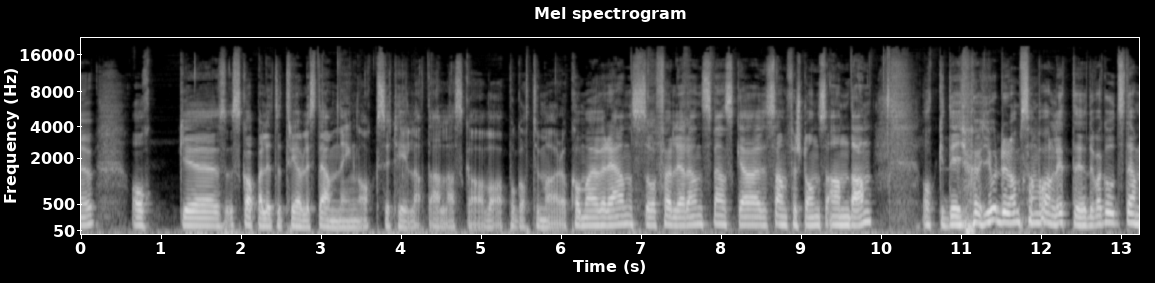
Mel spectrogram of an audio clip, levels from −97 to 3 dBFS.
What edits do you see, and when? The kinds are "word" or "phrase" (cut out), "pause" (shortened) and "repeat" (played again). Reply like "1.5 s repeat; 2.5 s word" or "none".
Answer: none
